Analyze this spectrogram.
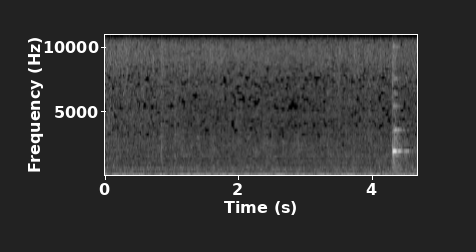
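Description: Oil and spice paste sizzling steadily in a frying pan with yogurt just added. One sharp clink a little over four seconds in.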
